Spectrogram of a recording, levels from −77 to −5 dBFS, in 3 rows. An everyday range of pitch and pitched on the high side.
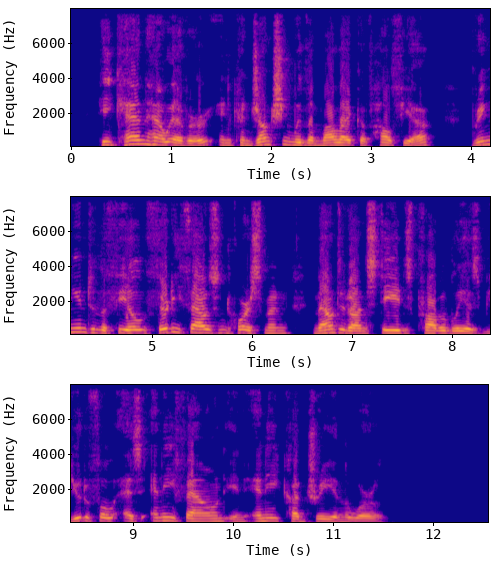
No: average, 3.4 semitones; medium, 160 Hz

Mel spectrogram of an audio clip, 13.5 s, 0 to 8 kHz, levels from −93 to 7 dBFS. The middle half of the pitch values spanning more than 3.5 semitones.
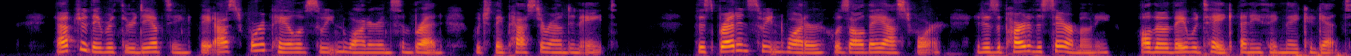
No: average, 2.8 semitones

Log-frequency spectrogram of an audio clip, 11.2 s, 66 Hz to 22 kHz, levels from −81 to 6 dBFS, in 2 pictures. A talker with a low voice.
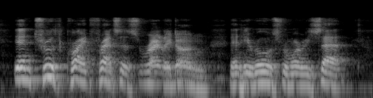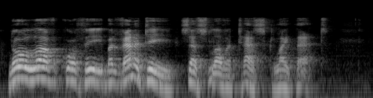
No: medium, 165 Hz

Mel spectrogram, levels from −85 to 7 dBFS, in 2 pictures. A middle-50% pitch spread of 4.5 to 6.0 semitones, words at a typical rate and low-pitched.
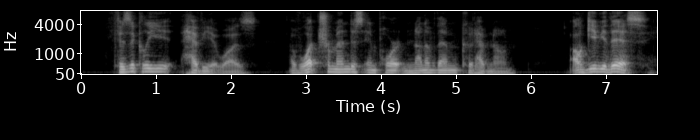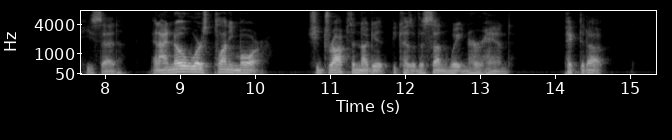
Yes: wide, 5.4 semitones; average, 155 wpm; low, 105 Hz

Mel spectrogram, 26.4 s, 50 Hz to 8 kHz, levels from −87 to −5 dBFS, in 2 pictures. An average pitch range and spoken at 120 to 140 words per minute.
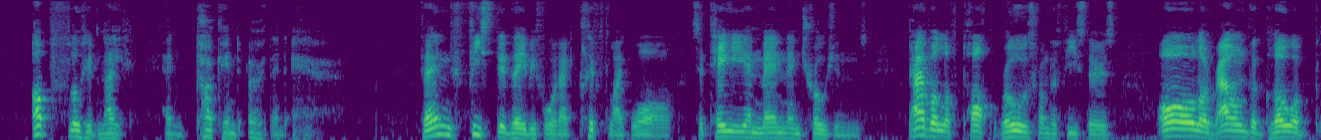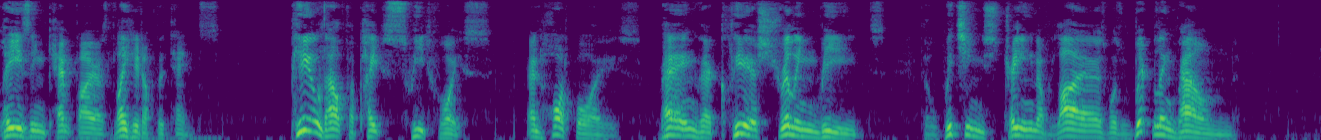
No: wide, 6.4 semitones; slow, 135 wpm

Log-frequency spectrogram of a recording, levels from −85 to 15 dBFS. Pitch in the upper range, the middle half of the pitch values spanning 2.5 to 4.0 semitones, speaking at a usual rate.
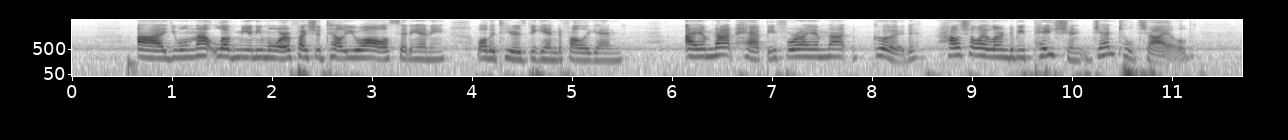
No: high, 240 Hz; average, 3.4 semitones; fast, 215 wpm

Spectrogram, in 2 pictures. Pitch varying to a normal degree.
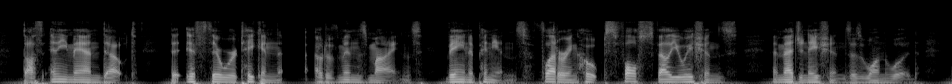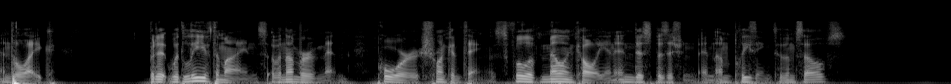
Yes: average, 3.3 semitones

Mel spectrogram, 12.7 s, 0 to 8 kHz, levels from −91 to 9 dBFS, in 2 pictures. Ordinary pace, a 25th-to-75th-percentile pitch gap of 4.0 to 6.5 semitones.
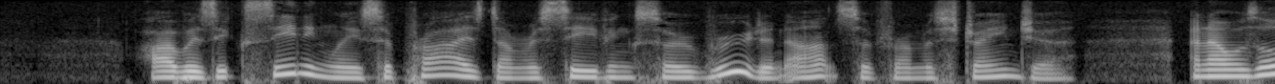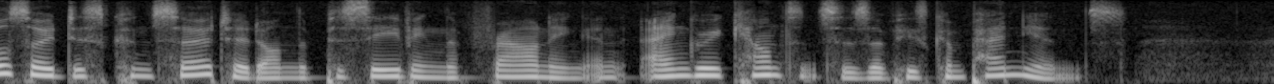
No: slow, 130 wpm; average, 4.3 semitones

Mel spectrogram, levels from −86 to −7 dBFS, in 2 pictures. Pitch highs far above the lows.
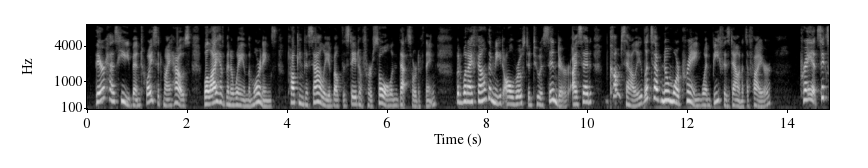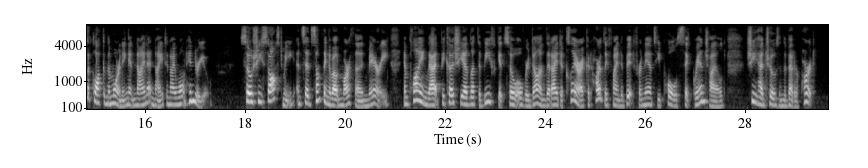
Yes: wide, 7.2 semitones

